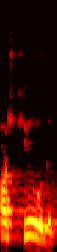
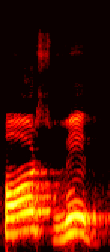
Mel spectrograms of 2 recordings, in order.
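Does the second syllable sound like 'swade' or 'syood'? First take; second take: syood; swade. First: The second syllable sounds like 'syood'. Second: The second syllable sounds like 'swade'. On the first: The speaker calls it wrong. "कुछ बच्चे इसको पढ़ते हैं परस्यूड, ... परस्यूड नहीं है" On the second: The speaker calls it right. "इसका pronunciation है पर्सवेद"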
